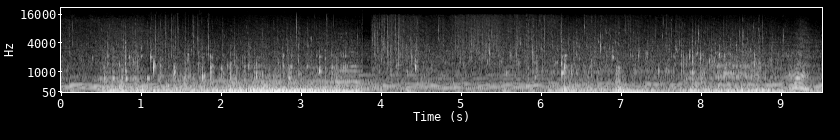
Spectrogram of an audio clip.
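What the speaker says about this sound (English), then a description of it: "Water on the wood." Water is poured onto wood during ancient Great Wall construction work, a loud close splashing and gurgling pour that eases off midway, then continues with drips and squishy wet sounds.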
